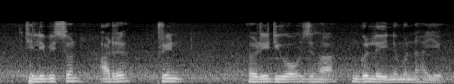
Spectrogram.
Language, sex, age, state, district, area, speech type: Bodo, male, 18-30, Assam, Chirang, urban, spontaneous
